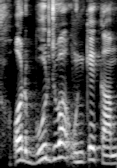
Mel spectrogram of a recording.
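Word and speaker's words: bourgeoisie: द बुरजवा। ये जो word लिखा है ना बी ओ यू आर जी ई ओ आई एस आई ई इस वर्ड को प्रोनाउंस किया जाता है बुरजवा।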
